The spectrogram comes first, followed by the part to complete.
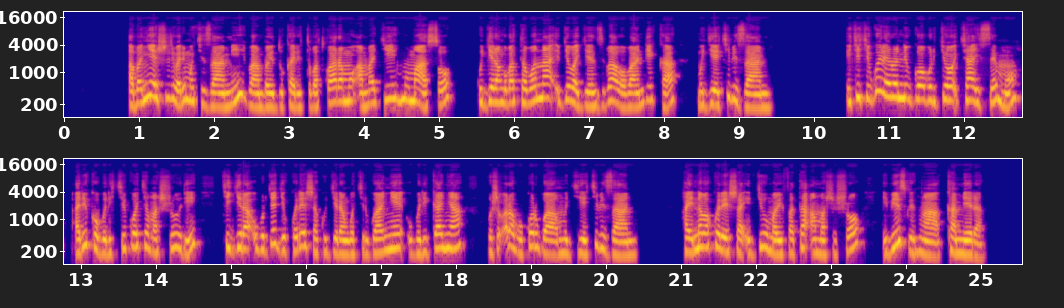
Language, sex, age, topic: Kinyarwanda, female, 36-49, education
